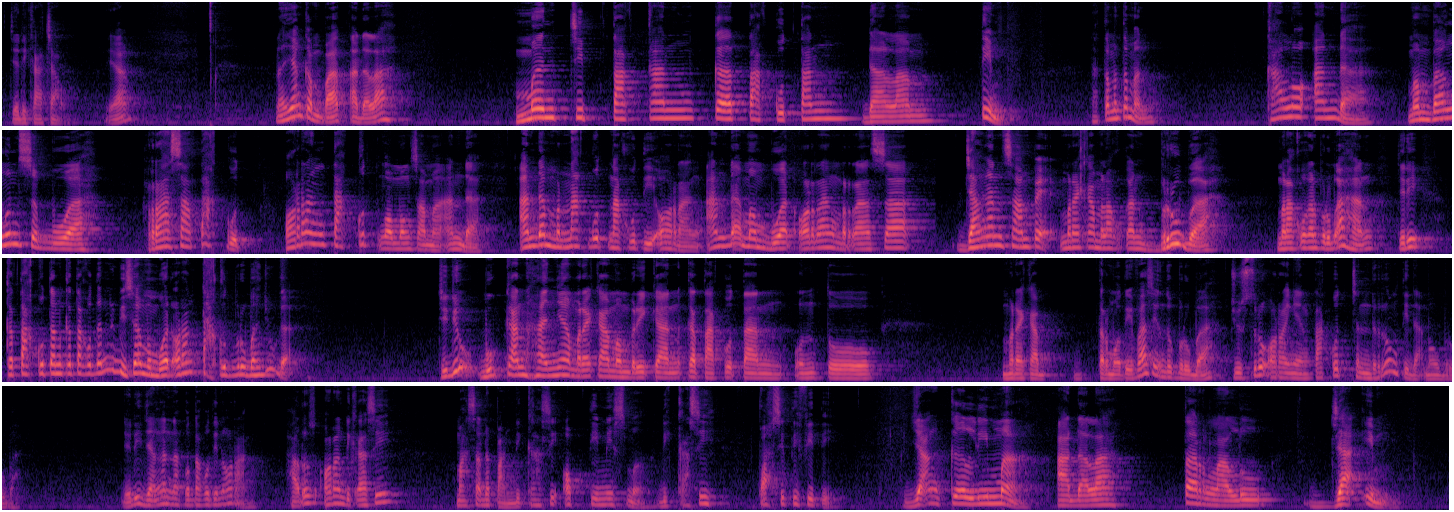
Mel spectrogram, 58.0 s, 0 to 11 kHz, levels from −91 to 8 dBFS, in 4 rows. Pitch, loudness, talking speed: 145 Hz, -33 LUFS, 85 wpm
